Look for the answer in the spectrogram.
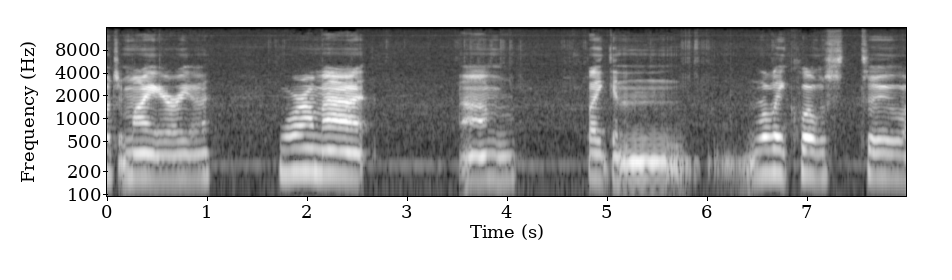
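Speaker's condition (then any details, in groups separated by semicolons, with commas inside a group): Cerebral palsy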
